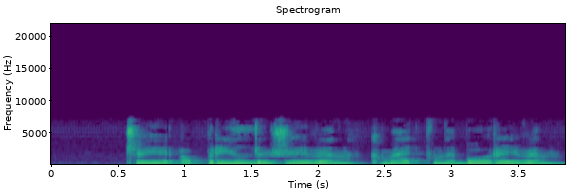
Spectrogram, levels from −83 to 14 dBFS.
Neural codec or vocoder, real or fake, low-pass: none; real; 7.2 kHz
